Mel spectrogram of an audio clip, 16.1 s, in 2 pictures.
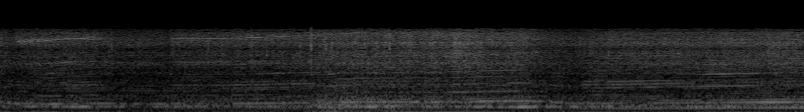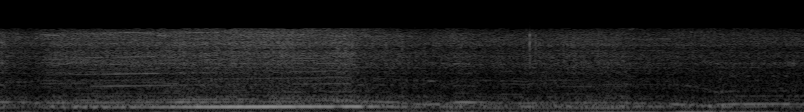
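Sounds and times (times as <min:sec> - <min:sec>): car engine running hard: 0:00.0 - 0:16.0.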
